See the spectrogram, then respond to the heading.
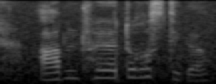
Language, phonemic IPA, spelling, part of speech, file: German, /ˈaːbn̩tɔɪ̯ɐˌdʊʁstɪɡɐ/, abenteuerdurstiger, adjective, De-abenteuerdurstiger.ogg
- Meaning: 1. comparative degree of abenteuerdurstig 2. inflection of abenteuerdurstig: strong/mixed nominative masculine singular 3. inflection of abenteuerdurstig: strong genitive/dative feminine singular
